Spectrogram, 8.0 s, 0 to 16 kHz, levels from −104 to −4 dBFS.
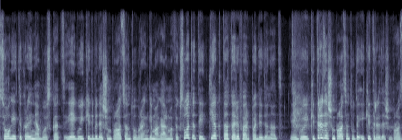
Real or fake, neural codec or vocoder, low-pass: fake; vocoder, 48 kHz, 128 mel bands, Vocos; 14.4 kHz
